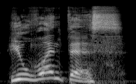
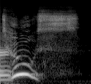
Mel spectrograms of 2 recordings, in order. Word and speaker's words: Juventus: So, your chance to win a family four-pack to see the inaugural Soccer Champions Tour when Italy's Juventus, excuse me on the mispronunciation, Italy, thank you for your contribution to not only soccer. – Juventus.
